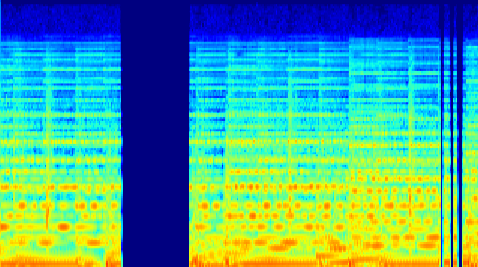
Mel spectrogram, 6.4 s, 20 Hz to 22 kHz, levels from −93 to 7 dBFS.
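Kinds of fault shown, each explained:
Digital broadcast dropout: the receiver mutes on bad frames, fading out in about 20 ms and losing that audio. Here a 0.9 s silence runs from 1.60 to 2.53 s, then brief holes from 5.85 to 6.18 s, showing as flat waveform gaps and blank spectrogram bands.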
